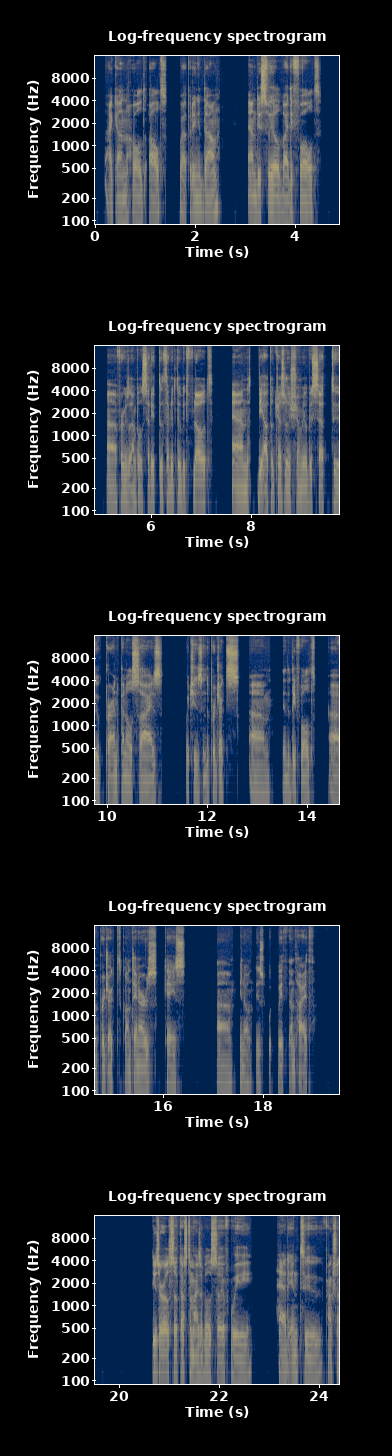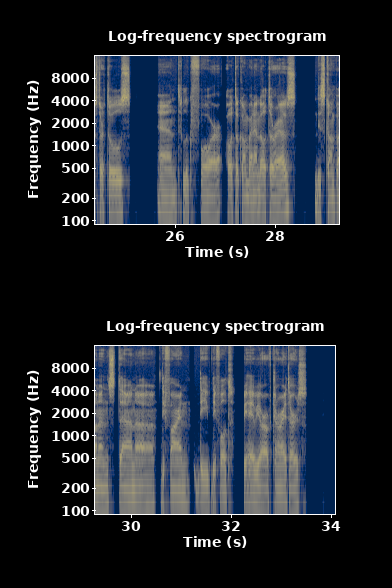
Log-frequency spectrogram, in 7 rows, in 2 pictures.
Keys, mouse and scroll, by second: 0.0-0.6 typing, 0.1 drag, 1.2 alt+click, 3.9 click, 15.6-16.0 drag, 16.3 click, 20.1 click, 20.1-20.8 typing, 24.2 click, 27.2-27.7 drag, 28.0-28.5 drag, 28.7 click, 33.9-34.0 drag.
